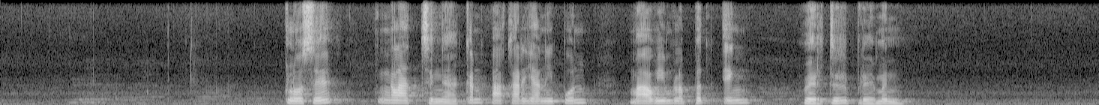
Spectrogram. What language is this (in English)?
Javanese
